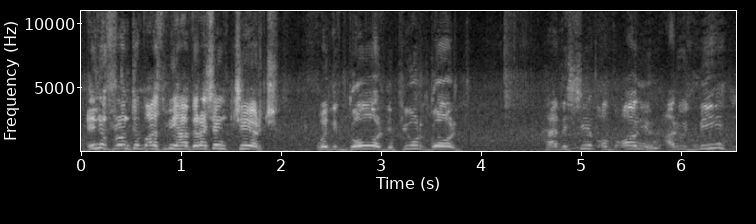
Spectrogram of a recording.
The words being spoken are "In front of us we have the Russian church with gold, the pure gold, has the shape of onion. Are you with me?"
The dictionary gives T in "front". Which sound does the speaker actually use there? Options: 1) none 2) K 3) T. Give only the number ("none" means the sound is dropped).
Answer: 3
